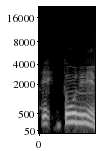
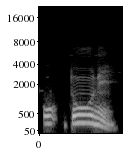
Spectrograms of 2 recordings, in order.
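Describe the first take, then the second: First: The word begins with a short i vowel. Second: The word begins with an u vowel. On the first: "yang ketiga baca itu nih ... masih salah juga" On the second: "yang juara dua salahnya itu yang baca u tuh nih"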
